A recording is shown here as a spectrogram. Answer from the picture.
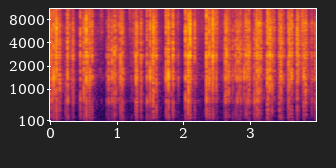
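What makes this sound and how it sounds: Long nails quickly scratch and tap the faces and edges of a small, hollow, green-and-white printed cardboard lozenge box. Rapid, dry, papery clicks and scrapes come in short bursts, bright and crisp with a hollow tone centered around 1.5 kHz. There is almost no low end, and each tap dies away instantly.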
